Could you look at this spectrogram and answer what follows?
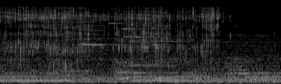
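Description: Water poured from a bottle onto a potted plant, worked around the pot's rim, gives a steady close splashing trickle throughout.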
